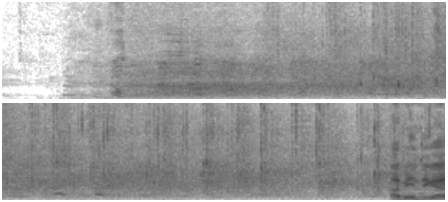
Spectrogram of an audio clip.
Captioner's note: laughing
